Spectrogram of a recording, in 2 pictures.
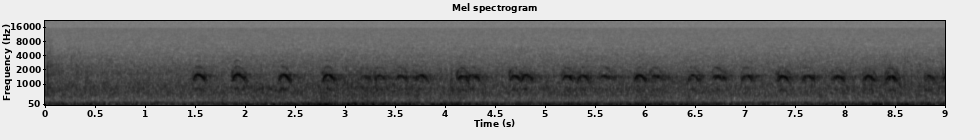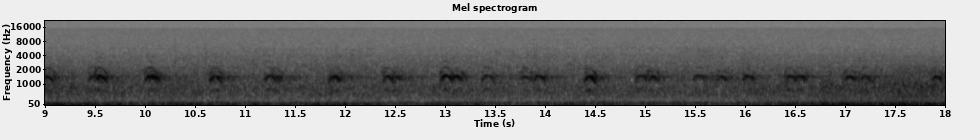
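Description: A bird calling a faint, steady series of short, identical notes, about two or three a second, beginning a second or two in and going on without a break.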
